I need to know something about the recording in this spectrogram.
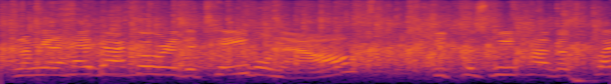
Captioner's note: applause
